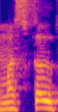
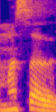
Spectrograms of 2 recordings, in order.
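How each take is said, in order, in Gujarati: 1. મધ્યમાં k અવાજ બોલાય છે. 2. મધ્યમાં કોઈ k અવાજ સંભળાતો નથી. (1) "આને મસ્કલ થોડી બોલાય" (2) "આ મસલ છે"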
